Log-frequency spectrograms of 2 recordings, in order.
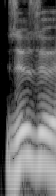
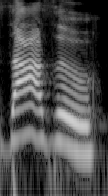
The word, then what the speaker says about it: Zazu: Zuzu is gonna be You don't even know how to pronounce these folks' names, right? It's Zazu.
